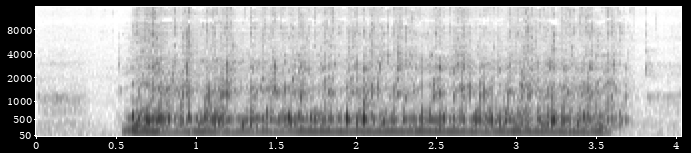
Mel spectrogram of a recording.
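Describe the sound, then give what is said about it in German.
Loud bubbling as someone blows through a bubble tube into water as a vocal cord exercise, a steady hummed tone running underneath, sustained for about three seconds before stopping abruptly. “Ich puste gerade mein Blubberrohr.”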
